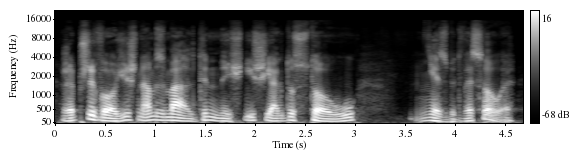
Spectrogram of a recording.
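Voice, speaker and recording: Guy reading as a chatty excitable young nobleman, raised voice, exclaims a lot, dry close recording. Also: on the low side, unhurried, gravelly, dry recording, pitched above the performer's own voice. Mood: bantering. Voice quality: animated, exclamatory. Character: jovial, talkative young male nobleman, easily moved. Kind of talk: audiobook character reading.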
